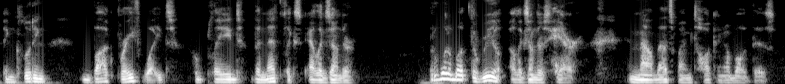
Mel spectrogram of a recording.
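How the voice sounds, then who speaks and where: A man from Greece talks through a history commentary in a sardonic, opinionated way. His voice sits low and dark, with a husky, breathy edge. He leans on wry, mocking asides. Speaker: history video host.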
